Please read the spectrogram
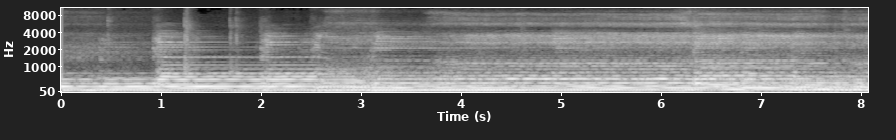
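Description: Electric guitar played through an amplifier and effects, ringing sustained chords that change a few times.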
